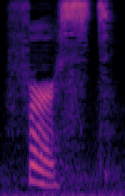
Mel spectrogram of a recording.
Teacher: Fur. Then we end with the ST consonant cluster. So the teeth come together, the tongue tip goes down. A trick here is rather than raising your tongue tip up for the T, you can leave the tip down, then push the part of the tongue just behind the tip to the roof of the mouth to cut off the air.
